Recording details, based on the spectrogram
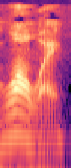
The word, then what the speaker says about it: Huawei: Oh, yeah, I think that's how you pronounce it. Huawei. I can't think how. Huawei. I know we were fighting that with Trump. Yeah. – Huawei. – Okay, that's right the first time.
